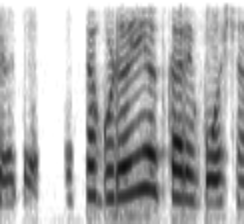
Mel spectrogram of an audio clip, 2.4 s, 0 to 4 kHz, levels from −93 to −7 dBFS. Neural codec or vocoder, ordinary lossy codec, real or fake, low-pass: codec, 16 kHz, 16 kbps, FreqCodec, smaller model; none; fake; 3.6 kHz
